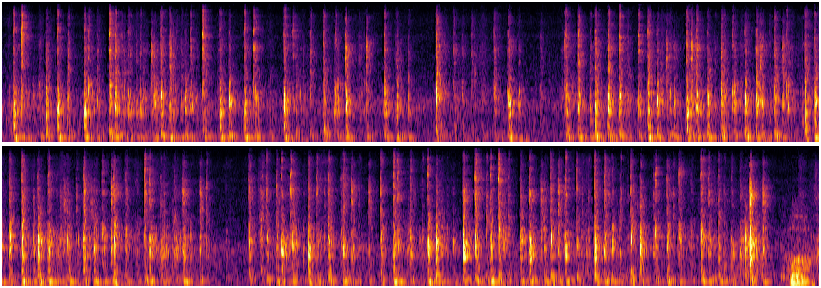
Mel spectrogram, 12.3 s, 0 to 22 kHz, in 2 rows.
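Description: Continuous rapid keystrokes on an LG Gram 13-inch laptop keyboard, soft close clatter with brief pauses between bursts, steady for the whole stretch and without speech.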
